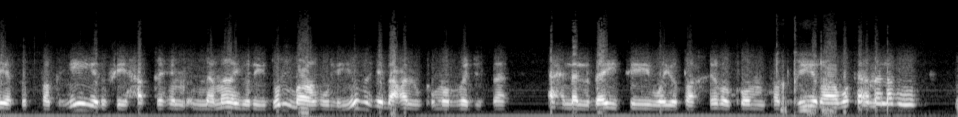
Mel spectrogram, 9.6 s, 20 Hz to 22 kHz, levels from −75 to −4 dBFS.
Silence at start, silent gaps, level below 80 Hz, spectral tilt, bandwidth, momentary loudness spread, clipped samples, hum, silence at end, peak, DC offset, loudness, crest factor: 0 s; none; -44 dBFS; -5.5 dB/octave; 10.5 kHz; 9 LU; under 0.1%; none; 0.4 s; -2 dBFS; under 0.1%; -14 LUFS; 12 dB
